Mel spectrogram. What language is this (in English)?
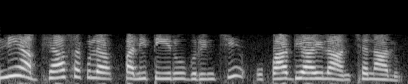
Telugu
